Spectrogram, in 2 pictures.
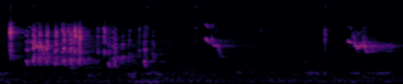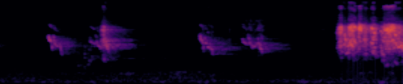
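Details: Pet budgerigars kept at home: a burst of scratchy chatter, then a series of short, downward-sliding chirps spaced about a second apart, ending in a loud harsh squawk.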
